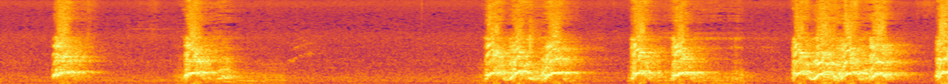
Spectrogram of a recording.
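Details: Aggressive Doberman giving loud, rough barks in separate bursts, a pair early on, then a pause and clusters of two or three barks in quick succession.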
